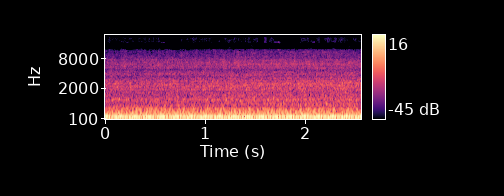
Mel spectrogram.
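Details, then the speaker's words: Dodge 360 Magnum V8 with new eBay catback, idling: faint puffing hiss on a steady low idle; small leaks, owner suspects the manifold collectors. "I got a little leak up here, but honestly not. Wow, yeah, and I got a little leak over here too. Those don't sound terrible."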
